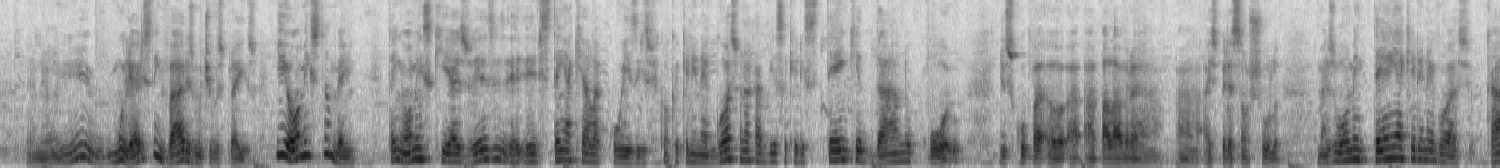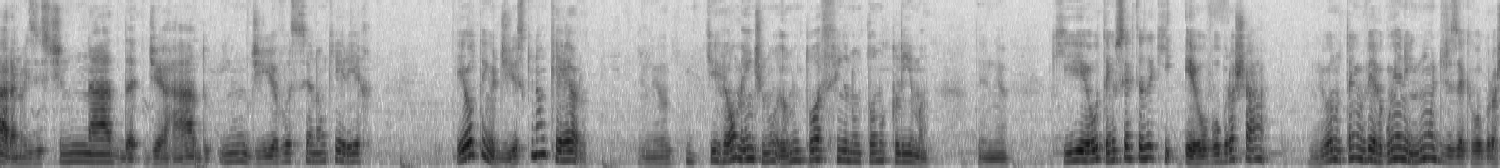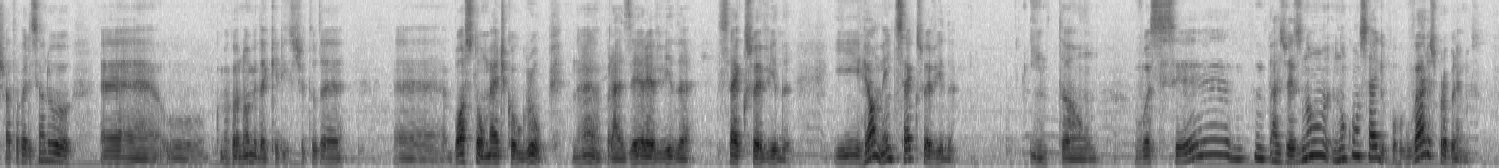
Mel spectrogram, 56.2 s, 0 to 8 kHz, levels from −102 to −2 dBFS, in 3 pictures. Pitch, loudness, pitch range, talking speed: 130 Hz, -24 LUFS, 110-165 Hz, 145 wpm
